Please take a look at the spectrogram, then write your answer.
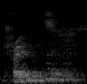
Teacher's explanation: The D disappeared. So you have N, D, Z, trends. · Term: elision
